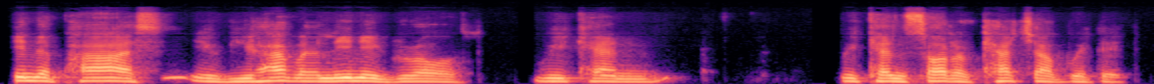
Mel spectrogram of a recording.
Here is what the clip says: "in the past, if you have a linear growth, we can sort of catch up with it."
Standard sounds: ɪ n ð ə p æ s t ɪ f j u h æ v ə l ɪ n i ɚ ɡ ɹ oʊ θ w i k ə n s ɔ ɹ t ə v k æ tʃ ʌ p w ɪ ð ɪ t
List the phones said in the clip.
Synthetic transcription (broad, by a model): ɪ n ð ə p æ s t ɪ f j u h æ v ə l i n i ɡ ɹ oʊ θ w i k ə n s ɔ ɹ t ə v k æ tʃ ʌ p w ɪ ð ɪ t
